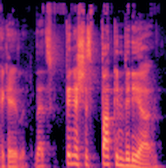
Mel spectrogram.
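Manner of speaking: a brisk, loud burst to get going; impatient push. Real, not acted. Hurrying to wrap up before phone dies.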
